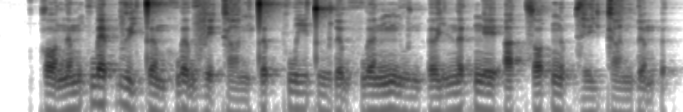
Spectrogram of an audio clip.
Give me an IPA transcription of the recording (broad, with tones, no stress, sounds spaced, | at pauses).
k ɔ˧˩ n ə˨˦ m k w ɛ˦˥ p̚ v ɨ̰˧˨ j t̪ ə˧˩ m h w ə̰˧˨ w v ḛ˧˨ k a̤˨˩ ŋ t̪ ə˦˥ p̚ k w i˧ t̪ ṳ˨˩ ɗ ə̰˧˨ w h w ə˨˦ n ɲ ṳ˨˩ n ʔ ə˨˦ j n ə˦˥ t̚ ŋ e˧ ʔ a˨˩ t̚ s ɔ˦˥ t̚ ŋ ə˨˩ p̚ z e̤˨˩ j k a̤˨˩ n ɗ ə̰˧˨ m ʔ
